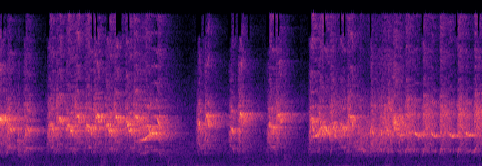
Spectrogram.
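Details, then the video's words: Sogon bird colony in a lure recording, giving shrill, squeaky twittering in overlapping bursts with short pauses, then a long dense stretch of rapid chirps from many birds. "pancingan suara koloni sogon"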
